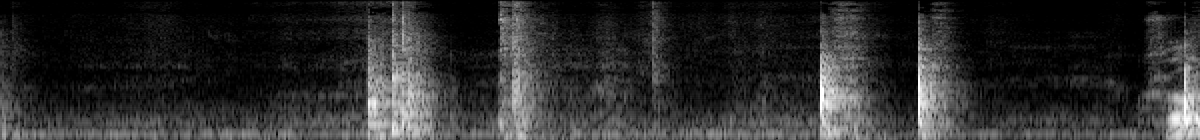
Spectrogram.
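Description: A handful of sharp clatters of a kitchen knife knocking against a plastic food container and a wooden cutting board as chopped apple pieces are scooped in, with quiet gaps between them.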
